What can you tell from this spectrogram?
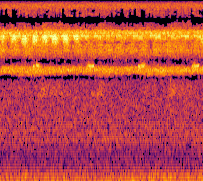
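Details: High, thin cricket trilling at night, starting with a string of quick rhythmic pulses for the first second and a half before fading into an unbroken shrill drone.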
